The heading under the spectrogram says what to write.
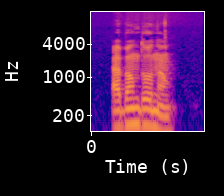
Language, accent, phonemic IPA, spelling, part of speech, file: French, France, /a.bɑ̃.dɔ.nɑ̃/, abandonnant, verb, LL-Q150 (fra)-abandonnant.wav
- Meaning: present participle of abandonner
